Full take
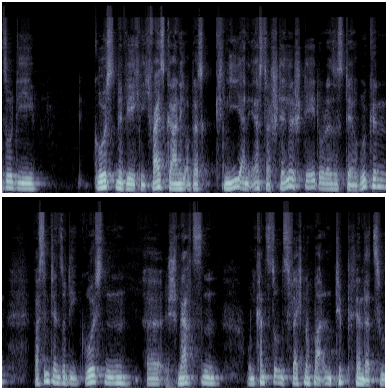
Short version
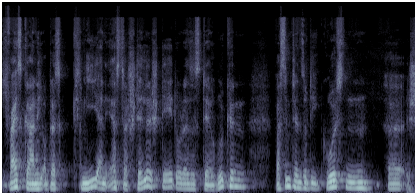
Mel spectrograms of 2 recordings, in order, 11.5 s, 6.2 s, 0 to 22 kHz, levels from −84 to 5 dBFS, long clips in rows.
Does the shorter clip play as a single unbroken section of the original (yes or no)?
yes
